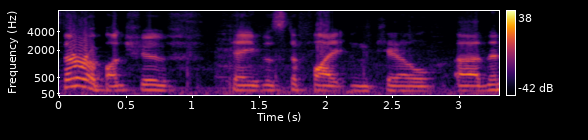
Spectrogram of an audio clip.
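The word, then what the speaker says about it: Daeva: Devas, not Davids. Yeah, they're called Devas. It's spelled D-A-E-V-A, I think. Yes, that is correct. Yeah. They're not called Davids.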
